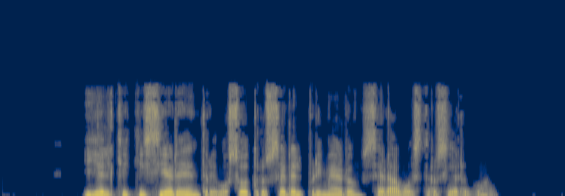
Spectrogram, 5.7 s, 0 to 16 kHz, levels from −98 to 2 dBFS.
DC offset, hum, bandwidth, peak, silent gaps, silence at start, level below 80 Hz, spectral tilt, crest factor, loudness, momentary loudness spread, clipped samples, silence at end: under 0.1%; none; 9.4 kHz; -6 dBFS; none; 0.85 s; -58 dBFS; -6 dB/octave; 20 dB; -25 LUFS; 11 LU; under 0.1%; 0.7 s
